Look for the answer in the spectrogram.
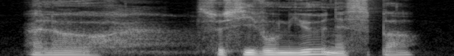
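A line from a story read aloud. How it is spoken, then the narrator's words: Long sigh. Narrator (French): reprit-elle avec un long soupir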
